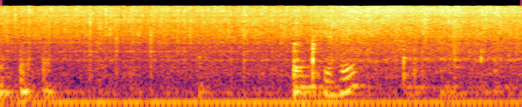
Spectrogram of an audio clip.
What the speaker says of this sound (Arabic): انا حطيت بقى معلقه سمنه اهو. هحط بقى البصل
